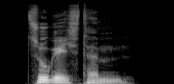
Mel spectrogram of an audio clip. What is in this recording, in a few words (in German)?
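"zugigstem", German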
